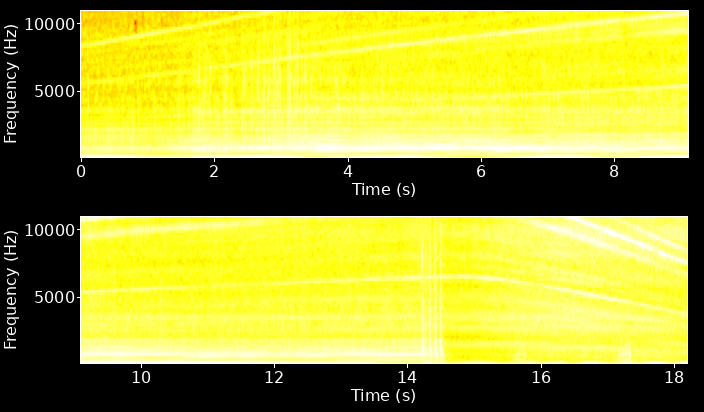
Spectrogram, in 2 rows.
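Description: Toyota GR Yaris's 1.6-litre turbocharged three-cylinder engine on a dyno, through a Whifbitz titanium exhaust. It makes one long full-throttle pull, its pitch rising steadily for about fourteen seconds. Then there is a sharp crack as the throttle closes, and the revs fall with several short cracks from the exhaust.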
